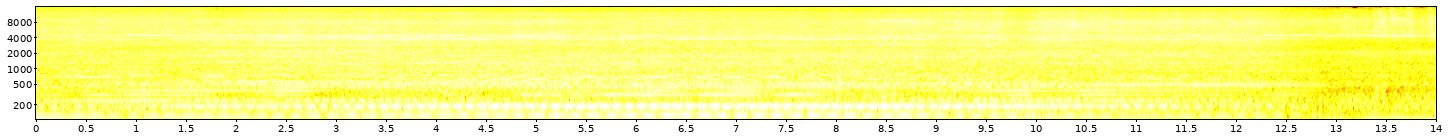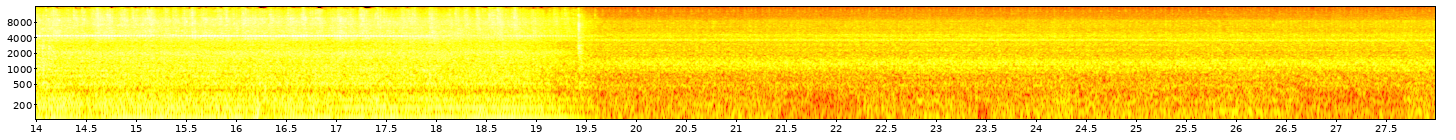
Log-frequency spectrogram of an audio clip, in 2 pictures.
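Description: Jetter rig's John Deere 4045 four-cylinder diesel engine running under load, driving the triplex plunger pump, with the hiss of a high-pressure water jet from the hose wand. Nearly halfway through it drops to a lower, quieter rumble, and about two-thirds of the way through the sound cuts off suddenly to a quieter steady background.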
